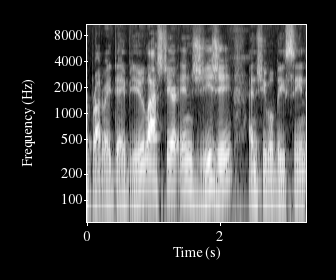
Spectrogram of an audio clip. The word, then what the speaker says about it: Gigi: GIGI.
